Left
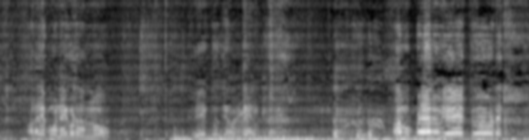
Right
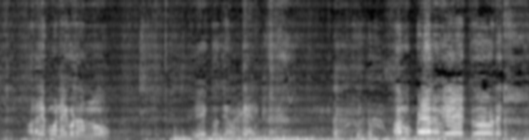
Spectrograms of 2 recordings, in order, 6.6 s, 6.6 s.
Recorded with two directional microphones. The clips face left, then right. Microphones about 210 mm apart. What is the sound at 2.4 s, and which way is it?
Speech, centre (ahead or behind).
